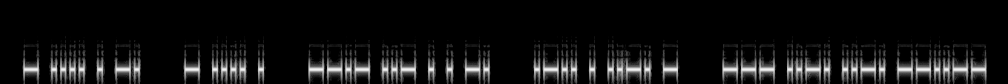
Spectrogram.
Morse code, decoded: THEN THE QUEEN LEFT OFF,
